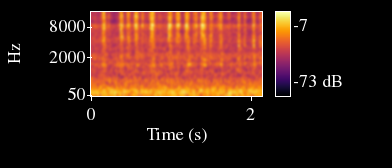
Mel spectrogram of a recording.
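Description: Scratch-off lottery ticket being scraped with a hand-held scratcher, a run of quick rasping scratch strokes over a steady low hum.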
